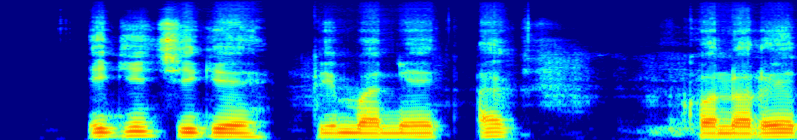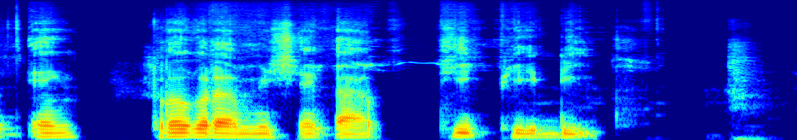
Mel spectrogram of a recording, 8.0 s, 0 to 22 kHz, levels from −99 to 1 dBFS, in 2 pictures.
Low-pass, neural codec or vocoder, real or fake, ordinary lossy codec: none; codec, 44.1 kHz, 7.8 kbps, Pupu-Codec; fake; none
